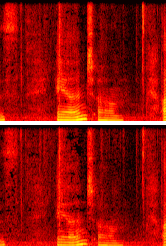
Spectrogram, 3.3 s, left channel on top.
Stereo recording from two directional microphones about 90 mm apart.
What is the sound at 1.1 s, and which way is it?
Speech, 35° left (ahead or behind).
